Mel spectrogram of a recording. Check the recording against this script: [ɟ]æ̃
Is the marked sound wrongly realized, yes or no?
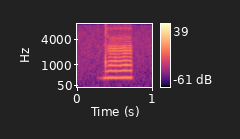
yes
